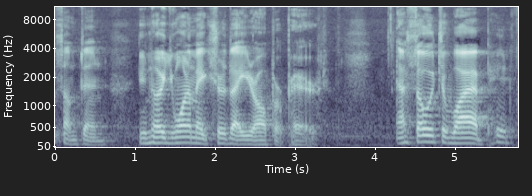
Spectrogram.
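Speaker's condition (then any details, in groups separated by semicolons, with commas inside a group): Friedreich's ataxia; electric wheelchair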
